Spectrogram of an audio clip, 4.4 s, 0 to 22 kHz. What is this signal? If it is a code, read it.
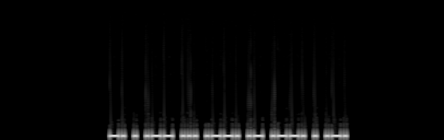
Morse code, heard as a keyed tone, about 40 wpm, 700 Hz. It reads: NEWSPAPER
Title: Top 751-1000 Words 40wpm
